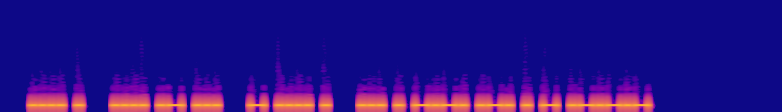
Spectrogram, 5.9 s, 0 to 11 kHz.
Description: Morse code, heard as a keyed tone, about 34 wpm, 700 Hz. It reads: HE HAS THE SECRET.
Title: Sentences from Top 1200 Words 35wpm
